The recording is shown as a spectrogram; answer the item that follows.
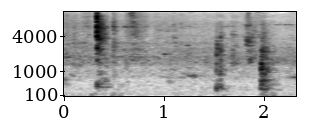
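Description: A few sharp clicks and taps: one about a third of a second in and a quick cluster near the end, over faint background noise.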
